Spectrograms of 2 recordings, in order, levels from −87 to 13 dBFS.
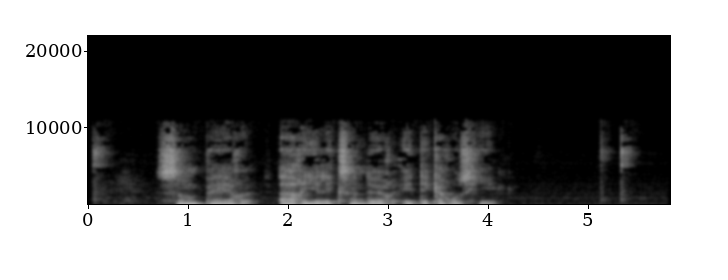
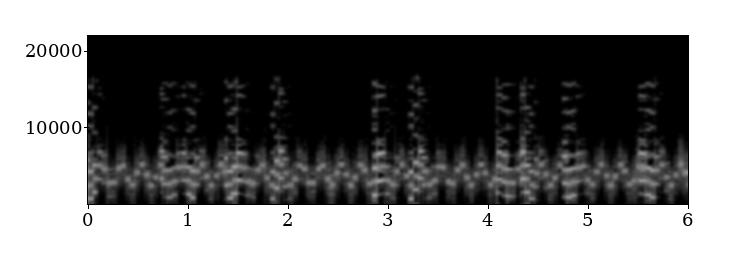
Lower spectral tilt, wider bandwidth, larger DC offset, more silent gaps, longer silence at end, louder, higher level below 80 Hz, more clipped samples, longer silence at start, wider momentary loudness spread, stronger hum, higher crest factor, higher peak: first, -3.5 dB/octave vs 5 dB/octave; second, 11 kHz vs 17 kHz; neither; neither; first, 0.4 s vs 0 s; about the same, -26 LUFS vs -24 LUFS; first, -44 dBFS vs -78 dBFS; neither; about the same, 0.05 s vs 0 s; about the same, 15 LU vs 13 LU; neither; about the same, 20 dB vs 20 dB; about the same, -8 dBFS vs -6 dBFS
